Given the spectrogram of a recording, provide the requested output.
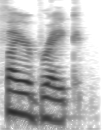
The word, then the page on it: firebreak: American English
